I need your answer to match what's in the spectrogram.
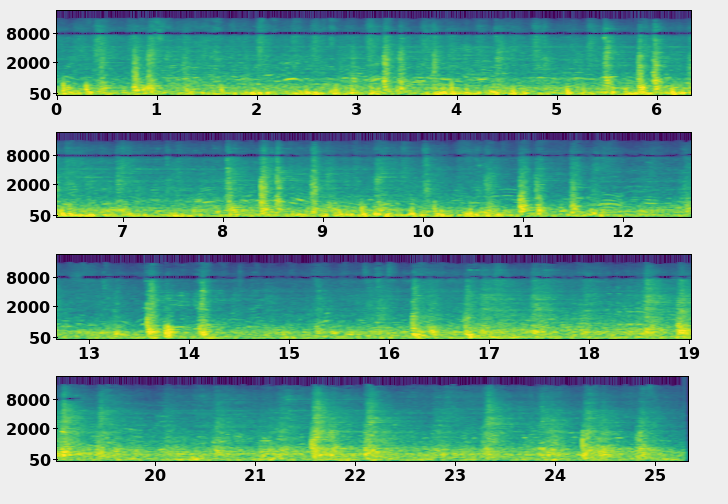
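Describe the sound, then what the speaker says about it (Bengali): Chitra Express intercity train rolling into Kotchandpur station in Bangladesh, a steady loud rumble of wheels and carriages with rhythmic clatter and thumps throughout, close up, with a faint voice now and then. "আন্তনগর চিত্রা এক্সপ্রেস এই মুহূর্তে প্রবেশ করছে কোটচাঁদপুর স্টেশনে।"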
